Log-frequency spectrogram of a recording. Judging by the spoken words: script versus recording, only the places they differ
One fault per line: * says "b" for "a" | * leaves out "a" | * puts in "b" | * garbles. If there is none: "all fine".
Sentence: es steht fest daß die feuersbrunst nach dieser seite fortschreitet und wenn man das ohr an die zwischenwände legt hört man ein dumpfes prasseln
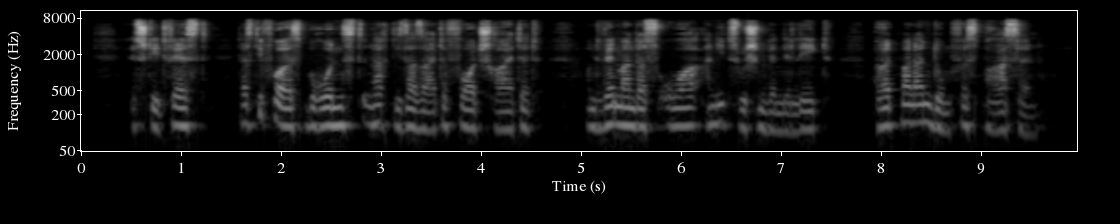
all fine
